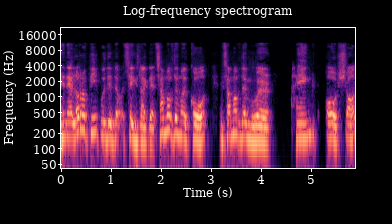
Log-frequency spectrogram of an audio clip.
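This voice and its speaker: The tone is dark and mellow, with ordinary pitch variation. The pace is moderate. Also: man. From Poland. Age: 80s+. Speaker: Holocaust survivor. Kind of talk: interview answer.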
